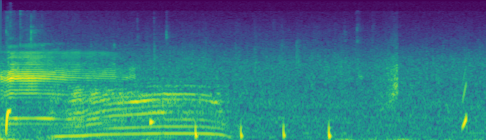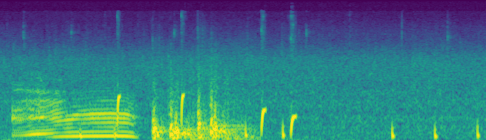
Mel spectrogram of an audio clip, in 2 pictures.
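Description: A cow in the Stardew Valley farming game moos twice in drawn-out, close, clear calls, with small plopping and clicking game sounds scattered between them.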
